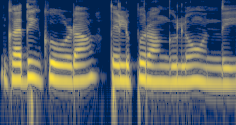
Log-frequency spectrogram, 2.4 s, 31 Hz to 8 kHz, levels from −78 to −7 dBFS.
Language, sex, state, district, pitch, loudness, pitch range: Telugu, female, Telangana, Komaram Bheem, 225 Hz, -17 LUFS, 215-240 Hz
